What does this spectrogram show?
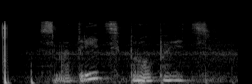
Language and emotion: Russian, sad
